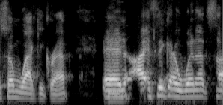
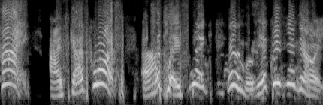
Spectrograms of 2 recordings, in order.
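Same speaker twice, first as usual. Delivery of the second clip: put-on very high-pitched, squeaky New Jersey accent; 11 semitones higher, 4 dB louder than usual. Mimic a statue talking when its button is pushed, in a horrible, squeaky Scott Schwartz voice. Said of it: "horrible, squeaky New Jersey voice comes out".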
